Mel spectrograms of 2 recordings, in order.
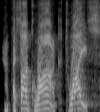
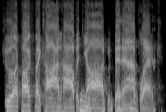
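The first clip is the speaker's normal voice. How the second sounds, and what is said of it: Put-on thick Boston accent. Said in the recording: “This explains her thick Boston accent.”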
